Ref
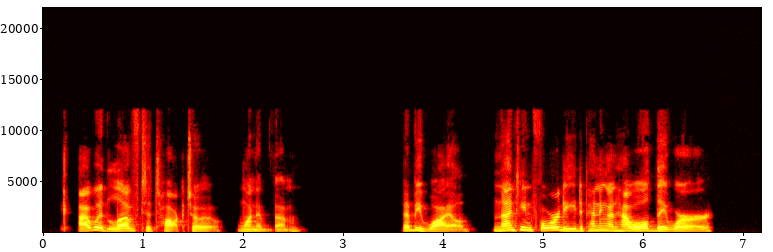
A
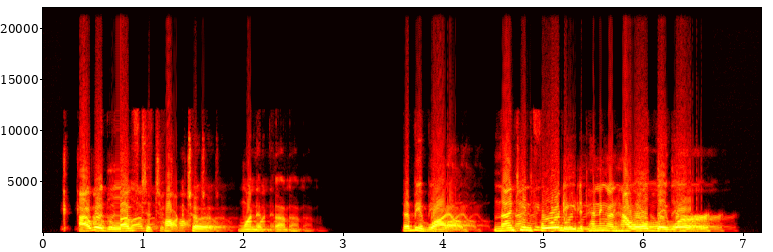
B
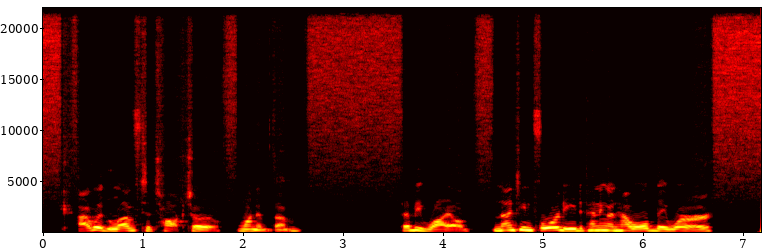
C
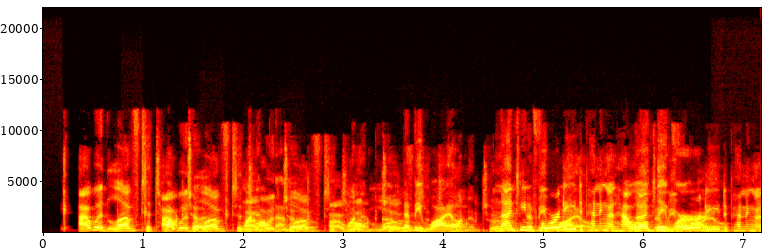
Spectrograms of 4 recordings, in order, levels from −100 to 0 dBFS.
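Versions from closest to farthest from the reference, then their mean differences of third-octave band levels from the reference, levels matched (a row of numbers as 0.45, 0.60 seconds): A, C, B; 4.5, 6.0, 13.0 decibels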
